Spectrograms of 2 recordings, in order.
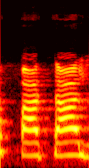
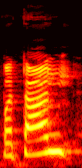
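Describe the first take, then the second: First: पाताल with a long paa; correct long first vowel. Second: पताल with a short first a; wrong short first vowel. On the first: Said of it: "पाताल होता". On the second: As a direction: say पताल as "puh-taal". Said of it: "पताल नहीं होता". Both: Shown as a demonstration.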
